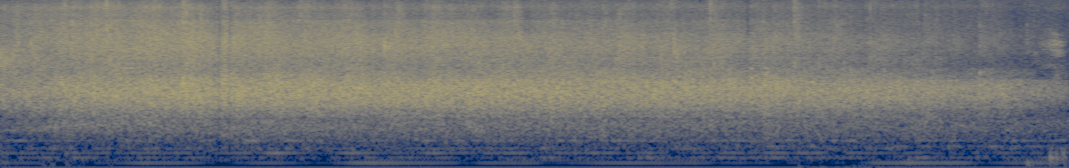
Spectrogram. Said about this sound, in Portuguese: Você pode dar um aplauso bem forte para o Senhor?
